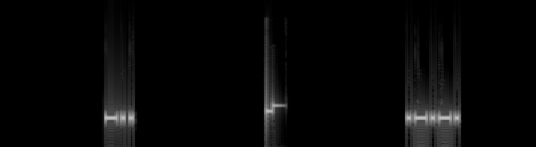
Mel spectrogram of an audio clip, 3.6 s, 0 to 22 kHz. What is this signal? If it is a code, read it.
Morse code, heard as a keyed tone, about 44 wpm, 700 Hz. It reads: D <AR>
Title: Single Character (Letter:Number:Punctuation:Prosign) Alt 45wpm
